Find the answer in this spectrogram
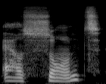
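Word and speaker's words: elles: feminine so it' be El and the S is silent so even though L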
